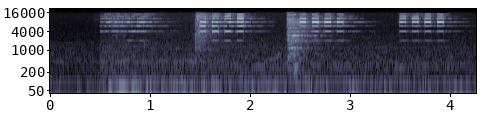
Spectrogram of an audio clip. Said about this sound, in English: Okay, that's the timer.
